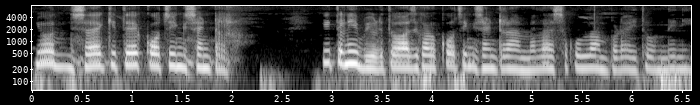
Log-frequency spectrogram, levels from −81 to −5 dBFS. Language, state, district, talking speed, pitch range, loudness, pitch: Haryanvi, Haryana, Rohtak, 190 wpm, 210-250 Hz, -17 LUFS, 225 Hz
